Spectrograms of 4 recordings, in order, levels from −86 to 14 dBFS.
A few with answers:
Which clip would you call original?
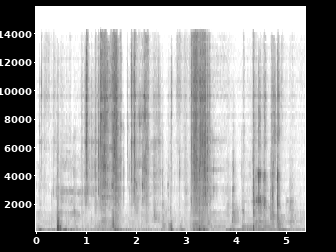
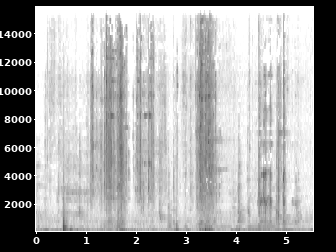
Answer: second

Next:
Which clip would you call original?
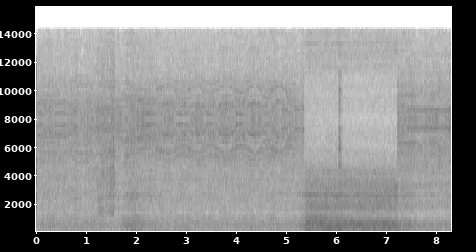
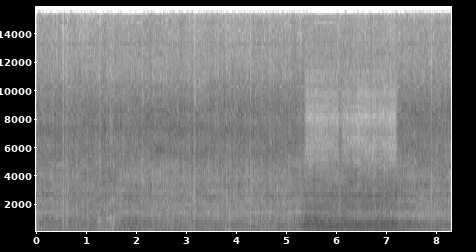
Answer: first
